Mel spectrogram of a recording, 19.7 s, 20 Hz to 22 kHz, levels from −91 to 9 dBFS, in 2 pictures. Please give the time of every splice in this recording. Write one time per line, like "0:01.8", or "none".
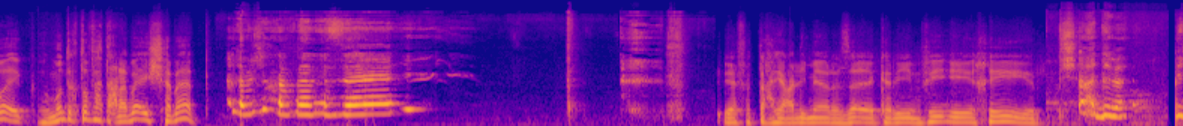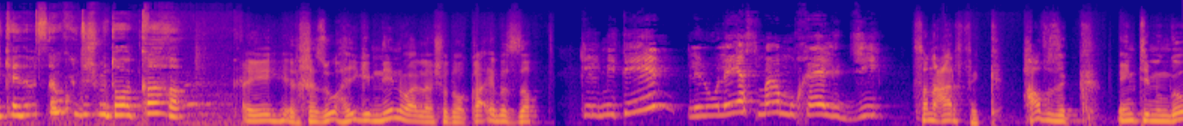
0:01.7
0:08.7
0:14.4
